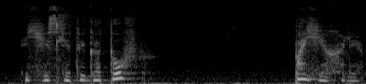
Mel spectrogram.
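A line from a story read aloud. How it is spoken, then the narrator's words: Quiet. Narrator (Russian): Наташа тихо сказала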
